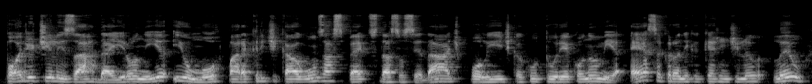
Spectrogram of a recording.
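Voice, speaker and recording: A man's voice: mid-range voice, fairly quick, hardly any pauses, darkish tone. A male teacher giving an online class, reading slide text aloud and then rephrasing it in plain words, often checking in with the students. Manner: explains casually, checks in with "né?" and "tá bom?".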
